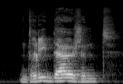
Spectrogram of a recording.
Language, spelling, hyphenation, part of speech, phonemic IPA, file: Dutch, drieduizend, drie‧dui‧zend, numeral, /ˈdriˌdœy̯.zənt/, Nl-drieduizend.ogg
- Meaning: three thousand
